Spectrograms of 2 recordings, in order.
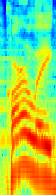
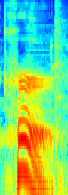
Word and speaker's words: Kerr: he's gone now Carly can be pronounced several different ways depending on where you're from you might say Cur as opposed to car or if you're from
